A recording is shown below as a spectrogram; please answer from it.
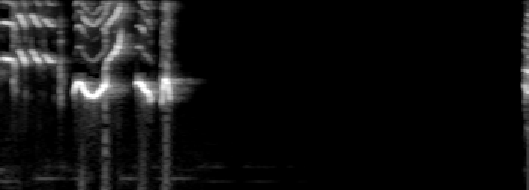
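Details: Orange-headed thrush (Anis Merah Bali) singing for cage-bird training; a short flurry of high whistled and slurred notes in the first second, then silence with a brief note at the end.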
